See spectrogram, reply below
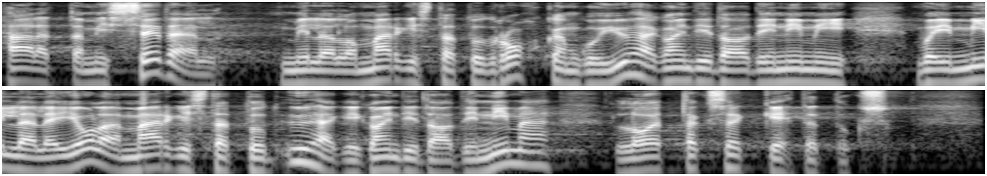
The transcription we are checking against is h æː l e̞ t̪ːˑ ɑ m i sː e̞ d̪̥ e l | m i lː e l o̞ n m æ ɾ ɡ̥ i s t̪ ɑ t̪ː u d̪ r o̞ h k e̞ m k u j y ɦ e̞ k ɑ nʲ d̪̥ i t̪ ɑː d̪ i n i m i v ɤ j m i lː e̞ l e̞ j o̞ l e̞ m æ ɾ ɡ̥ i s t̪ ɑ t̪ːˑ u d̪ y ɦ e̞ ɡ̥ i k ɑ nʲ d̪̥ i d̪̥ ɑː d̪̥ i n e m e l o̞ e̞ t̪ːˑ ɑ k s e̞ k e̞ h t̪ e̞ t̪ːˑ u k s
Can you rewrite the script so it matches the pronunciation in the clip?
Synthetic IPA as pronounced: h æː l e̞ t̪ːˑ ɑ m i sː e̞ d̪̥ e l | m i lː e l o̞ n m æ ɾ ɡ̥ i s t̪ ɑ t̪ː u d̪ r o̞ h k e̞ m k u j y ɦ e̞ k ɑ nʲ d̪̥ i d̪ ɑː d̪ i n i m i v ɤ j m i lː e̞ l e̞ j o̞ l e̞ m æ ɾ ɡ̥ i s t̪ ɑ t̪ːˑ u d̪ y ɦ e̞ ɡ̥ i k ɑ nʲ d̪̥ i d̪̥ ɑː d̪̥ i n i m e l o̞ e̞ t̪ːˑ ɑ k s e̞ k e̞ h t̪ e̞ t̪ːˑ u k s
